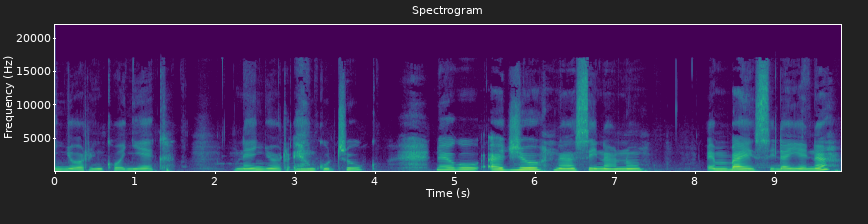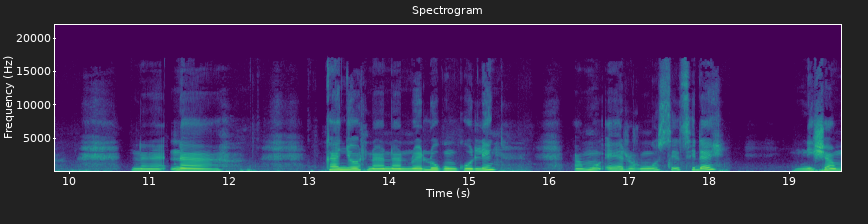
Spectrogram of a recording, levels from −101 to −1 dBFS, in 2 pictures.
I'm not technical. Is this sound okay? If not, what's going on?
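Yes, this sound is okay, and there's nothing going on with it that needs fixing.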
